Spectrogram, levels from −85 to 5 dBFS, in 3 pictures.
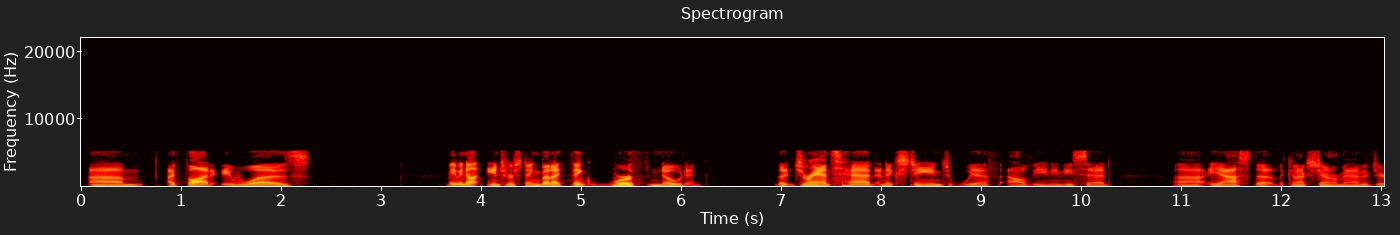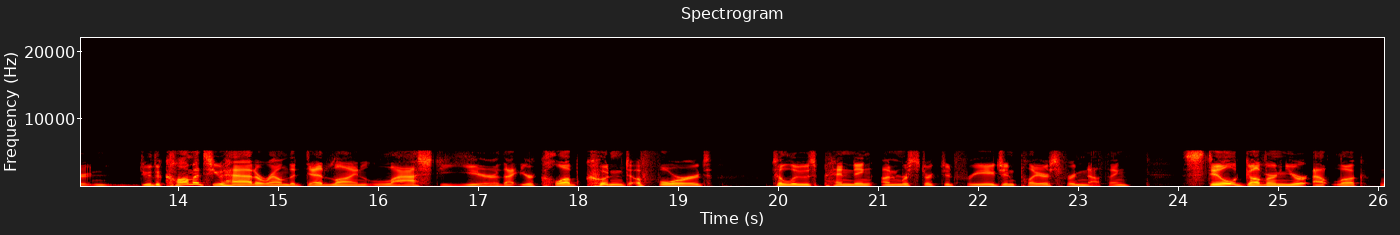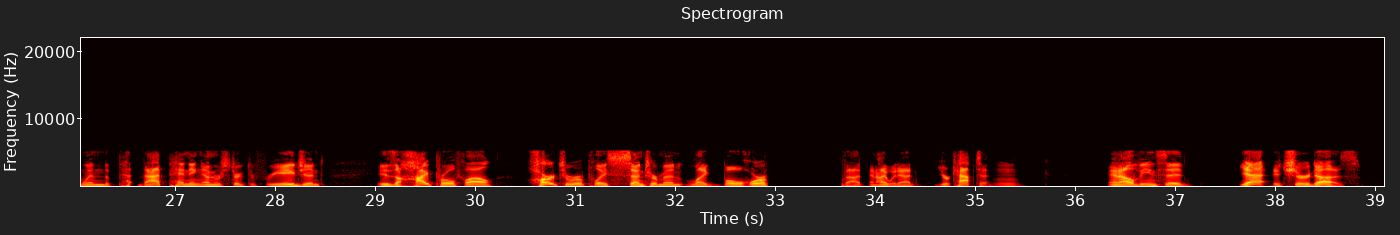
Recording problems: high frequencies cut off; noticeable; nothing above 5.5 kHz
audio freezing; at 33 s for 1 s

